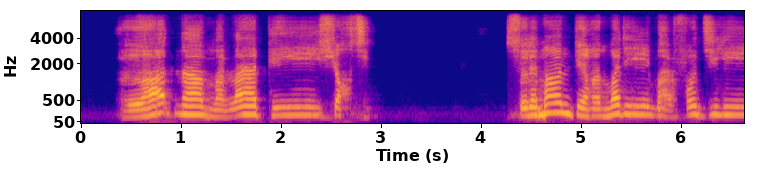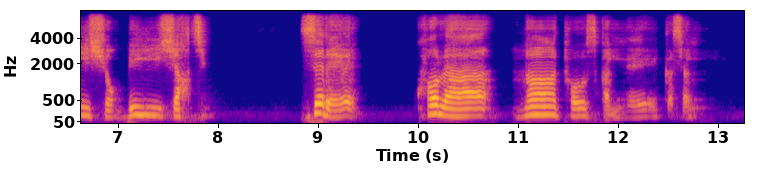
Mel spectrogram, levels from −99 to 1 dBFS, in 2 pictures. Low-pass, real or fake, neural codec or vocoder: 7.2 kHz; fake; codec, 24 kHz, 1 kbps, SNAC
